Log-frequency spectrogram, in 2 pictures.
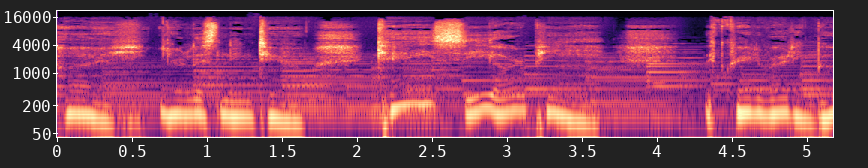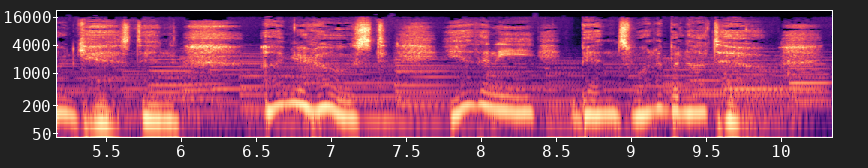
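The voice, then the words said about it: Public radio host voice. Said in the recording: “I'm going to do my best public radio voice right now ... So here's my public radio voice.”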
